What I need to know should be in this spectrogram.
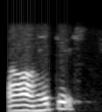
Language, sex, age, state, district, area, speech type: Assamese, male, 30-45, Assam, Morigaon, rural, conversation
